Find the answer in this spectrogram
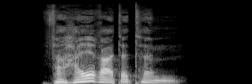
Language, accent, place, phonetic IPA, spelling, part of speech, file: German, Germany, Berlin, [fɛɐ̯ˈhaɪ̯ʁaːtətəm], verheiratetem, adjective, De-verheiratetem.ogg
- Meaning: strong dative masculine/neuter singular of verheiratet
